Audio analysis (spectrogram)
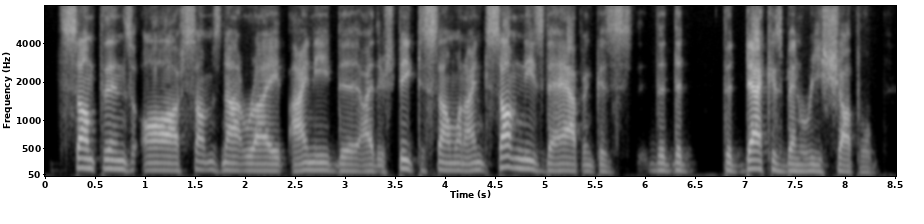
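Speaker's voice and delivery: usual speaking voice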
